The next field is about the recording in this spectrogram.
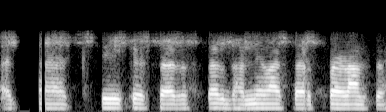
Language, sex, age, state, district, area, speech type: Hindi, male, 18-30, Uttar Pradesh, Mirzapur, rural, conversation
